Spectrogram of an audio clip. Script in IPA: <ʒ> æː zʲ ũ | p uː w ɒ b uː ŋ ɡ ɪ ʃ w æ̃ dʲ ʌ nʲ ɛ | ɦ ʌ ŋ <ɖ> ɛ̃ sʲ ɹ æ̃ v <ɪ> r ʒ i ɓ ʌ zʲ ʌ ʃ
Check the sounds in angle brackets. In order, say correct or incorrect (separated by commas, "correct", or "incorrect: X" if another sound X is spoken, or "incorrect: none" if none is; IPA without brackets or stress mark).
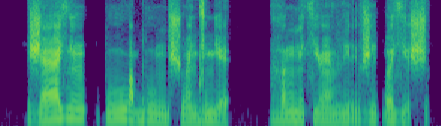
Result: correct, incorrect: ɡ, incorrect: i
